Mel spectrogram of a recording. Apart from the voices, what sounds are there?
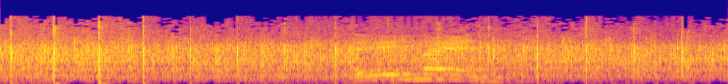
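audience hand clapping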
